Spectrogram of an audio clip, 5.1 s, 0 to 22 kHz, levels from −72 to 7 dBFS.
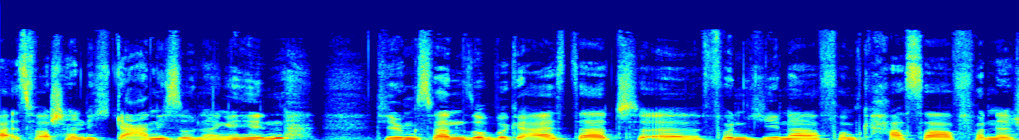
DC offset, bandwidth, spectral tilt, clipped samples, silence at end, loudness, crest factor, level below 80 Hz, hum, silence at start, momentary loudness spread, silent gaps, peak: under 0.1%; 17.5 kHz; -3.5 dB/octave; under 0.1%; 0 s; -16 LUFS; 16 dB; -52 dBFS; none; 0 s; 5 LU; none; 0 dBFS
